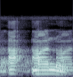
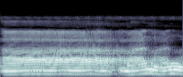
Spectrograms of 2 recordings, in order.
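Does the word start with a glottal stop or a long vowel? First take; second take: glottal stop; long vowel. First: The opening vowel is cut by a glottal stop. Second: The opening vowel is held long and smooth. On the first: This is the original form with two hamzas. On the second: The second hamza is replaced by a lengthened alif. "diganti ku alif jadi panjang"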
